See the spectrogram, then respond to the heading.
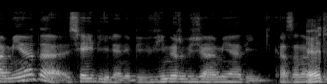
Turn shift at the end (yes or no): yes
